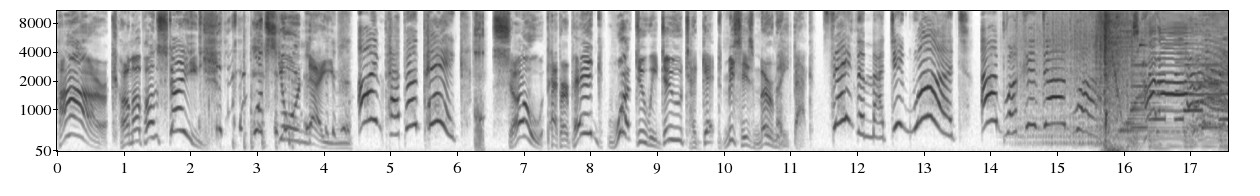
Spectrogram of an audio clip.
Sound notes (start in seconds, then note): 2.1 Peppa giggles; 6.2 snorts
